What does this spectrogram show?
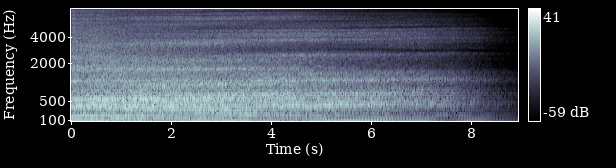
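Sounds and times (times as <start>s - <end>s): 
scare sound: 0.0s - 7.8s.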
